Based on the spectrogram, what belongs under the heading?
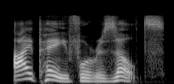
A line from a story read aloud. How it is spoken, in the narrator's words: Egyanin told him firmly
